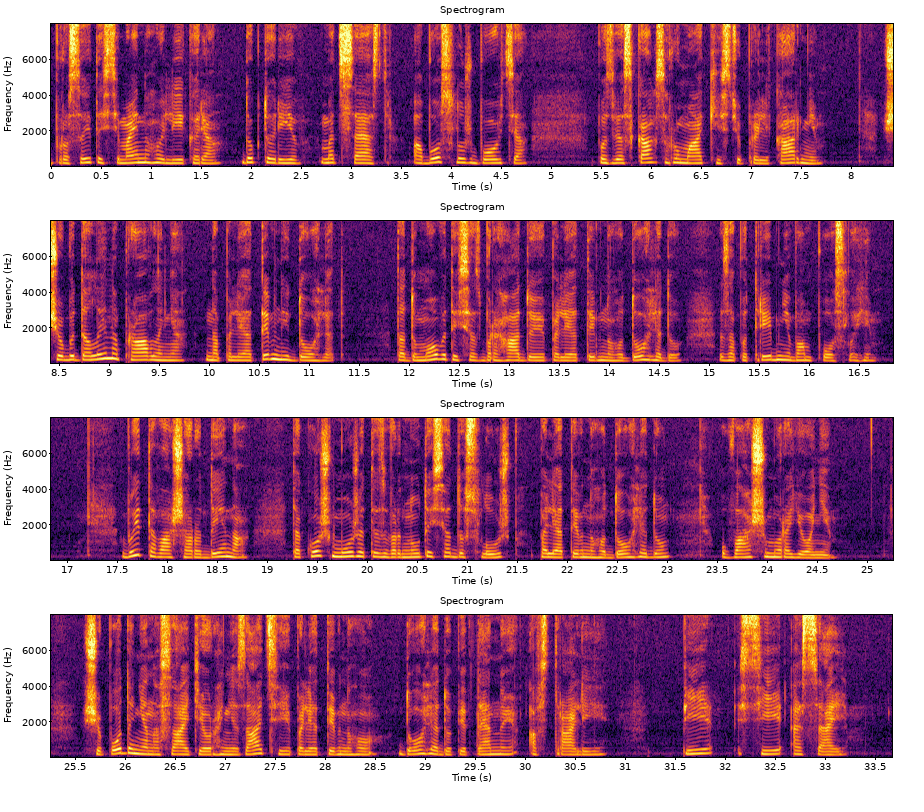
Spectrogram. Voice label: Palliative Care Ukrainian Which kind of services are available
